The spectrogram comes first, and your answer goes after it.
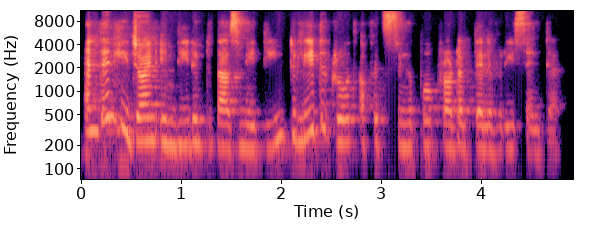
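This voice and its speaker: A woman's voice: mid-range voice, animated, fast, breathy edge. A woman acting as emcee, formally reading out a guest speaker's introduction. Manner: formal, read-out. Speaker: event emcee.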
